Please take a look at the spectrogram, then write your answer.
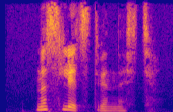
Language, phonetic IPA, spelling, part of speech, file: Russian, [nɐs⁽ʲ⁾ˈlʲet͡stvʲɪn(ː)əsʲtʲ], наследственность, noun, Ru-наследственность.ogg
- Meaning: heredity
